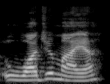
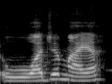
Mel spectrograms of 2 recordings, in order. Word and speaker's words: Uwajimaya: made this name up but it is called Uwajimaya that's how you pronounce that Uwajimaya it is a very very popular store just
